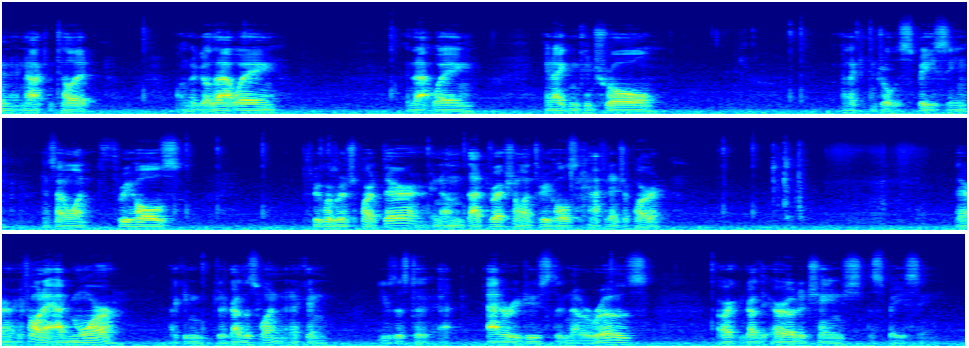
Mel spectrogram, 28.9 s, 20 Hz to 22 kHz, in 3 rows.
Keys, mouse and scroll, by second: 0.5 click, 2.4-3.9 drag, 7.8 click, 8.5 click, 11.3 click, 11.8 click, 12.8 click, 13.9 click, 16.8 click, 21.3-25.4 drag, 26.4-28.9 drag.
